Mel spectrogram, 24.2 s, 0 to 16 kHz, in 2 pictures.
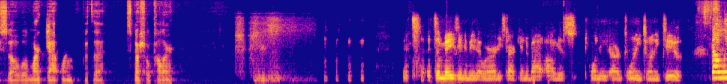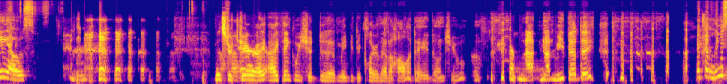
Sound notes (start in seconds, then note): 5.4 laughs; 13.3 panelists laughing; 21.8 laughs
